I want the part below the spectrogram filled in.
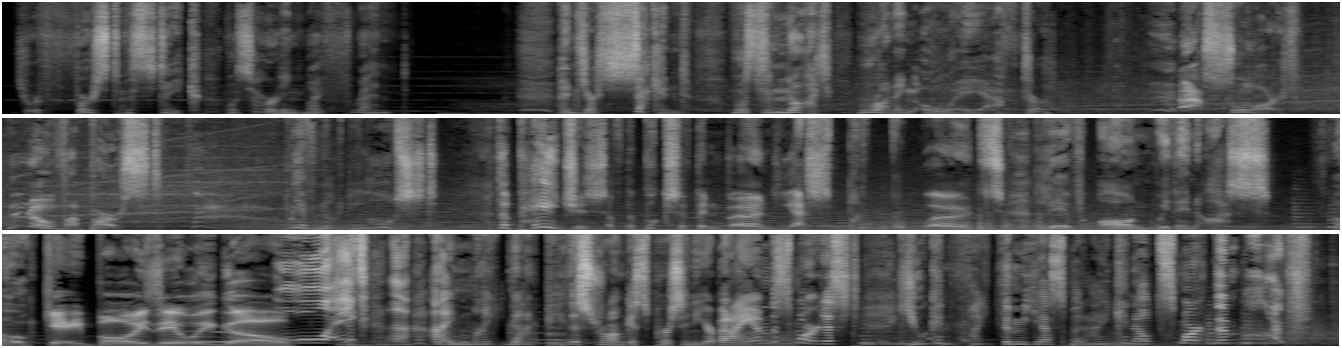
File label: VO Character Demo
